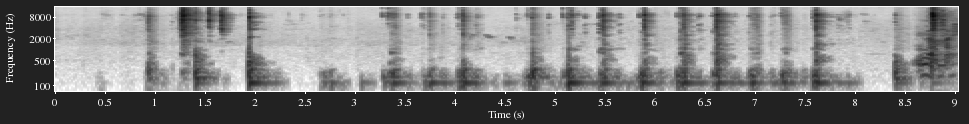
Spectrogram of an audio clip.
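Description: Scissors snip through cloth in quick, even cuts.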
